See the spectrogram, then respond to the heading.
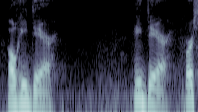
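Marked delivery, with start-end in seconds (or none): none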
